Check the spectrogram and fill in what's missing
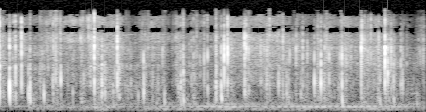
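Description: Fingertips squeeze and press a clear plastic zip-lock bag full of white soy wax flakes, crinkling the plastic and crunching the flakes inside. It makes a quiet run of short, dry, crackly bursts with bright edges and no ring, over a faint low hum.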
